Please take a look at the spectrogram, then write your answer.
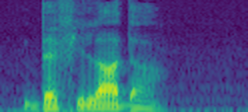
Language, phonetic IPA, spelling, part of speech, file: Polish, [ˌdɛfʲiˈlada], defilada, noun, Pl-defilada.ogg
